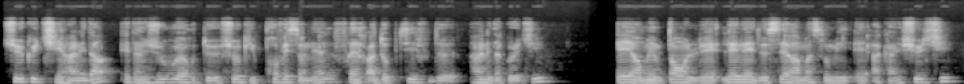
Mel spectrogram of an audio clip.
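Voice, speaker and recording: A man's voice: medium pitch, fairly even intonation, normal speed, warm tone, dull audio. A man with a cold, reading his own theory video as a channel host, with small restarts. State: has a cold. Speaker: anime and manga YouTuber.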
